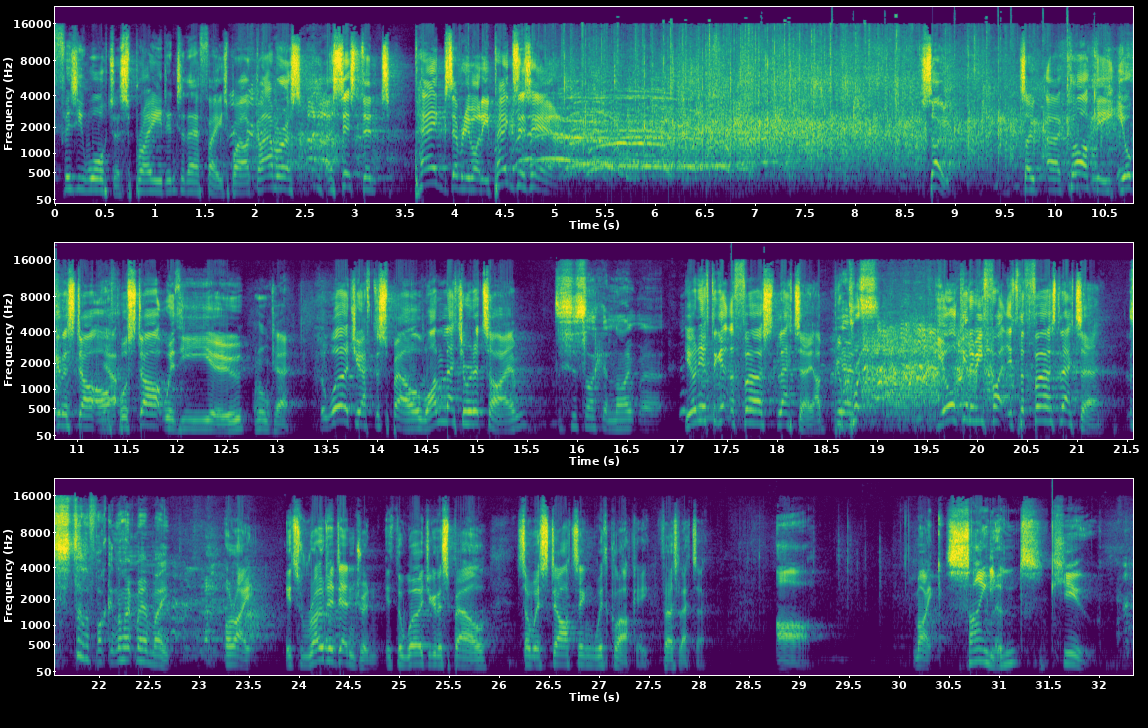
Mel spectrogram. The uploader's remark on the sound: It's a camping special recorded at the wonderful Machynlleth Comedy Festival in May 2013.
